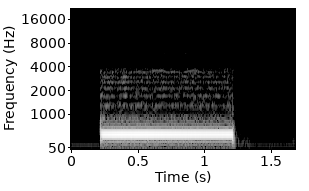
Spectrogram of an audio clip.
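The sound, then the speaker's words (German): Ringback tone of an outgoing phone call: one steady, mid-pitched tone lasting about a second that starts and stops cleanly, heard alone with no voices. “Und genau deshalb habe ich Sexualtherapeutin Heike Melzer angerufen.”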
